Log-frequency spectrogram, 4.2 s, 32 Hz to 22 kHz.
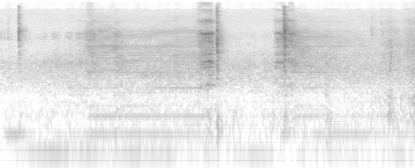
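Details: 1955 Lionel 736 Berkshire O-gauge locomotive, store find that won't run, before tear-down: faint steady low hum with a few clicks as the E-unit acts, no running rhythm; motor stalled, seized by hardened grease.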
